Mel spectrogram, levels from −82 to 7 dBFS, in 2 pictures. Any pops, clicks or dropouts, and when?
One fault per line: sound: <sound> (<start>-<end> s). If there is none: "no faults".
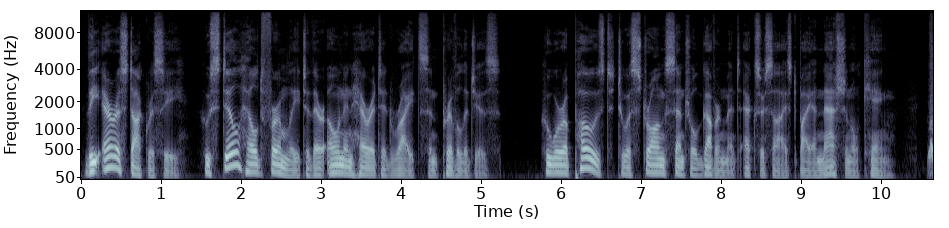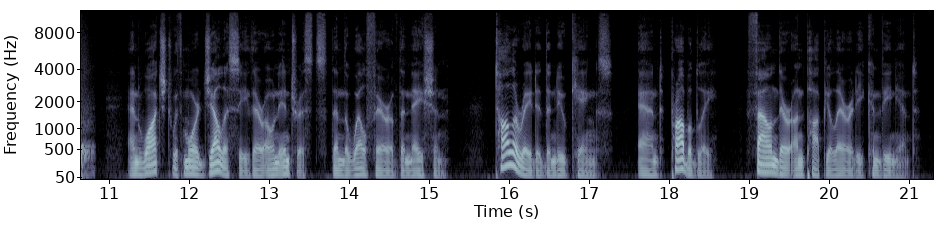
sound: whoosh (10.6-10.8 s)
